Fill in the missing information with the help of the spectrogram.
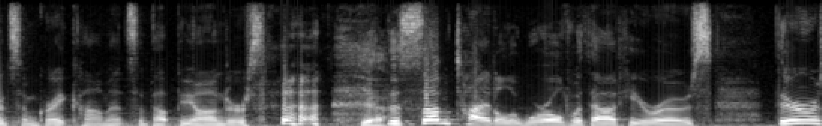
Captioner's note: laugh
